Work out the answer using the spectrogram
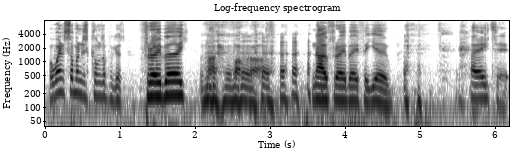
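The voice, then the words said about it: Birmingham accent. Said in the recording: “You've nailed your Birmingham accent ... Perfect.”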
